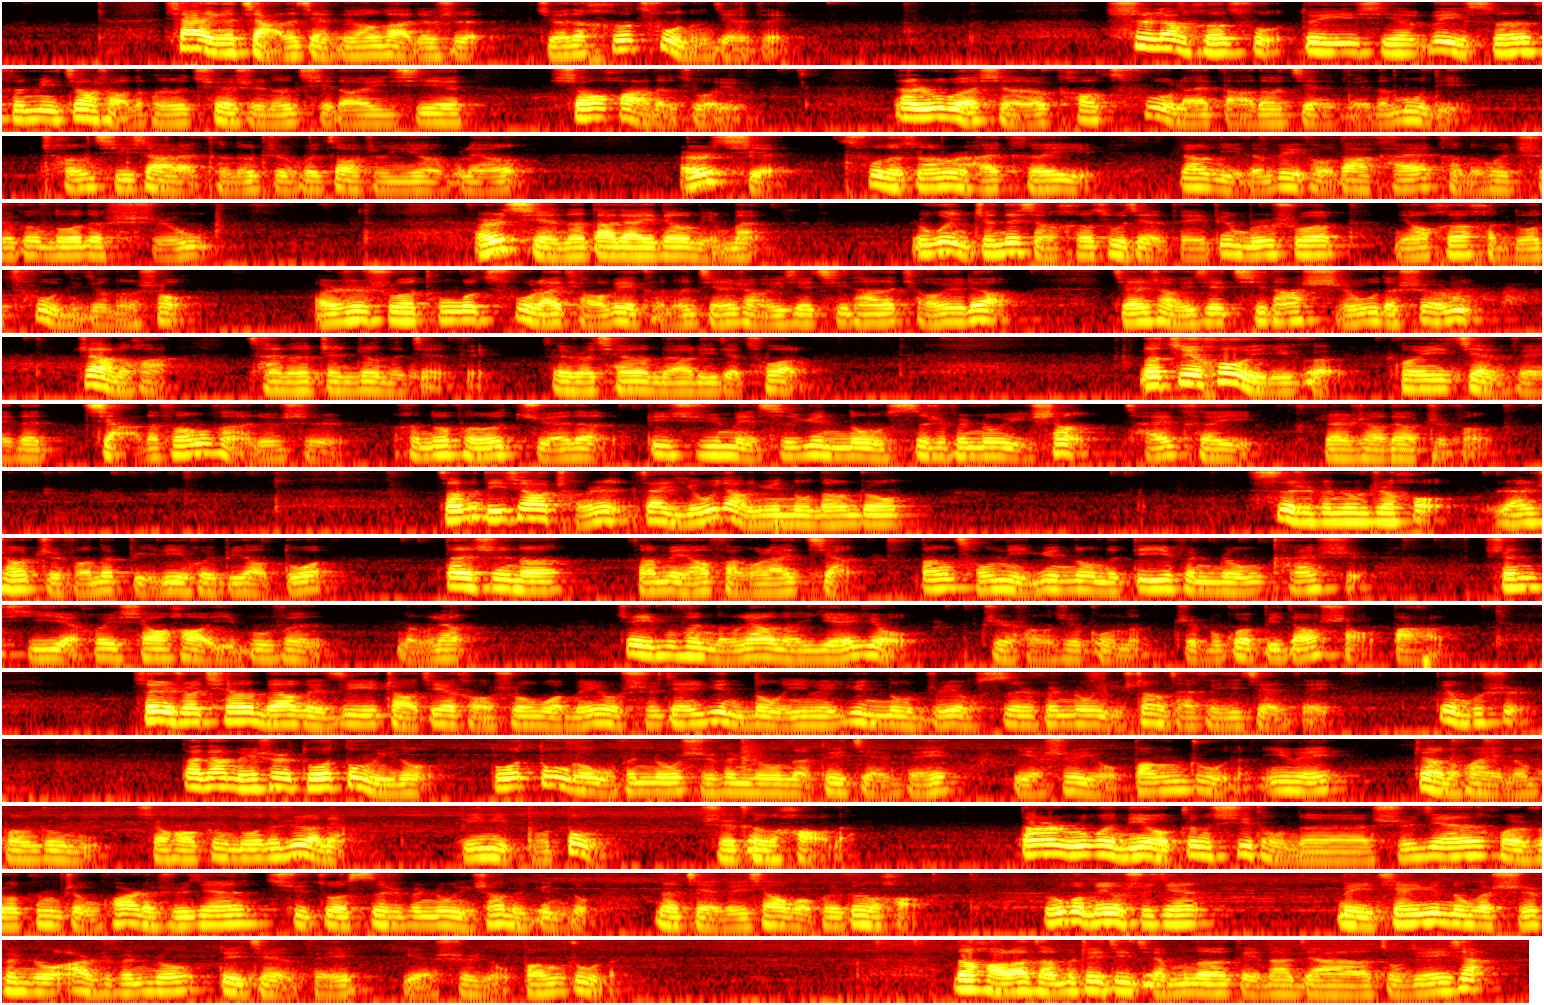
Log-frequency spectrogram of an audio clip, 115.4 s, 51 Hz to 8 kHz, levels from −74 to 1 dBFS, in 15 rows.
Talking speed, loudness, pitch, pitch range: 260 characters per minute, -18 LUFS, 125 Hz, 115-145 Hz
